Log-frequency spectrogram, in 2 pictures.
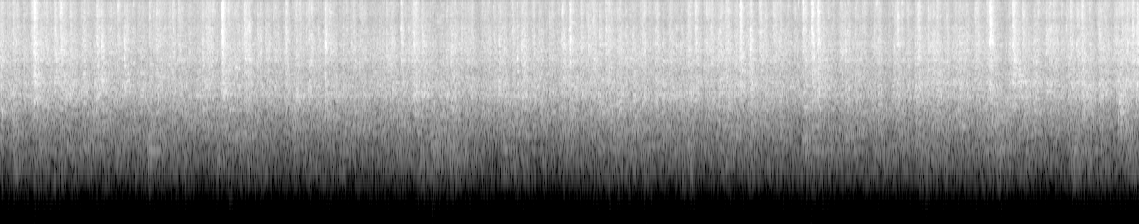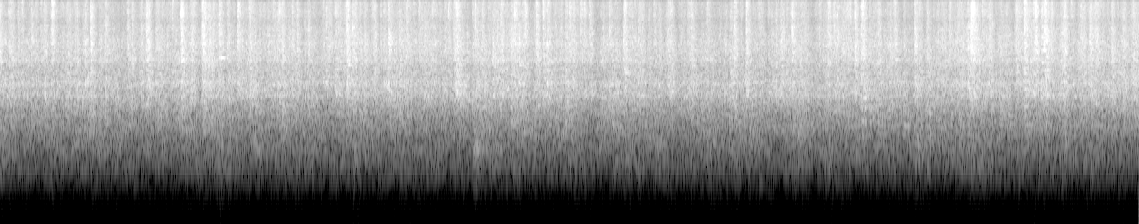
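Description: Steady rain falling: a dense, even hiss of countless small drop ticks that does not let up.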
